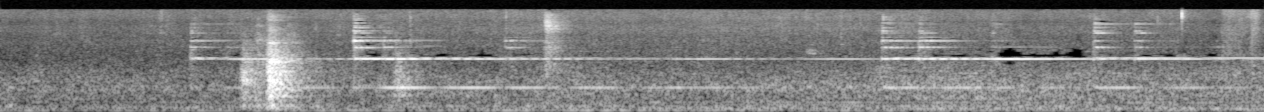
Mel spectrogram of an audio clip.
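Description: Wind chimes ringing: a few light strikes about a second in and again later set off clear high tones that hang on for several seconds.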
